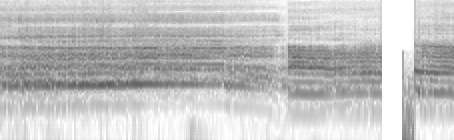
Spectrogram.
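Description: A man wailing in anguish: one long, held cry, then a shorter one that cuts off abruptly just before the end.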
